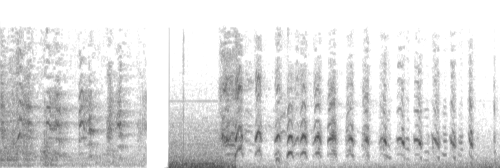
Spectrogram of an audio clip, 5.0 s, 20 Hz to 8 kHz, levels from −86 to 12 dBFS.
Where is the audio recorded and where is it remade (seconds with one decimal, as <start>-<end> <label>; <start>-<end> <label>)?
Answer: 0.0-3.4 recorded; 3.4-4.5 remade; 4.5-5.0 recorded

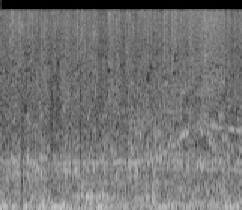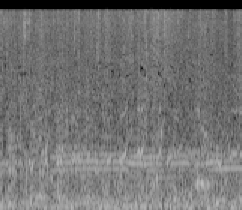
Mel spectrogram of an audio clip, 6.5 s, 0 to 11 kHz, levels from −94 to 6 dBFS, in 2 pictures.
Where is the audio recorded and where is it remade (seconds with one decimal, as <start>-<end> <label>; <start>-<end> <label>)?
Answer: 0.0-3.7 remade; 3.7-6.5 recorded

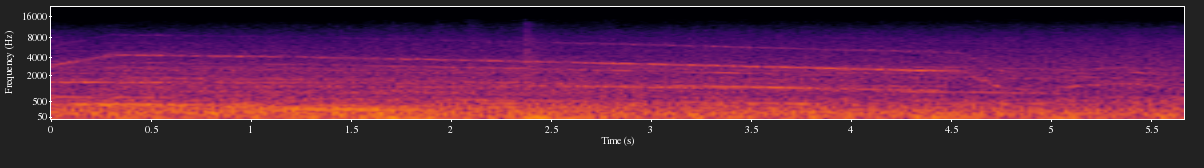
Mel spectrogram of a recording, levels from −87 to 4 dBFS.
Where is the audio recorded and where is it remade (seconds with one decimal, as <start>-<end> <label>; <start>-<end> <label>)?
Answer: 0.0-3.0 remade; 3.0-3.8 recorded; 3.8-5.7 remade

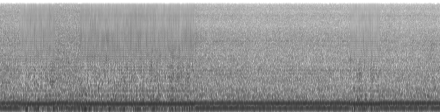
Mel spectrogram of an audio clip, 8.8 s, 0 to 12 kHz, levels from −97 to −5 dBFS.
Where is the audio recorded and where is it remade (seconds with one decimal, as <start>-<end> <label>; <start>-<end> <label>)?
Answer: 0.0-0.4 recorded; 0.4-1.1 remade; 1.1-1.6 recorded; 1.6-3.9 remade; 3.9-7.0 recorded; 7.0-7.6 remade; 7.6-8.8 recorded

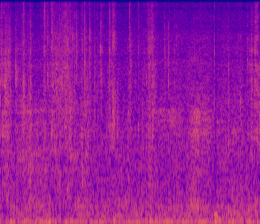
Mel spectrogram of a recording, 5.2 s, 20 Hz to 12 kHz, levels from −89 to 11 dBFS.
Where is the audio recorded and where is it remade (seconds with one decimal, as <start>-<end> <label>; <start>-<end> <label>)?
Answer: 0.0-5.2 recorded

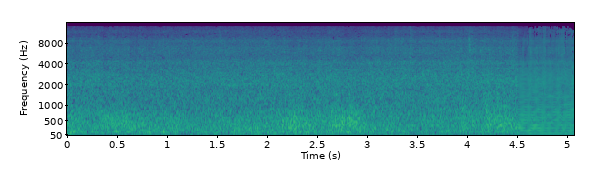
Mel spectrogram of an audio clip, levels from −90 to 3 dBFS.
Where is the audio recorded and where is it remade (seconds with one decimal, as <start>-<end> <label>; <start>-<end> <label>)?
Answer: 0.0-4.5 recorded; 4.5-5.1 remade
